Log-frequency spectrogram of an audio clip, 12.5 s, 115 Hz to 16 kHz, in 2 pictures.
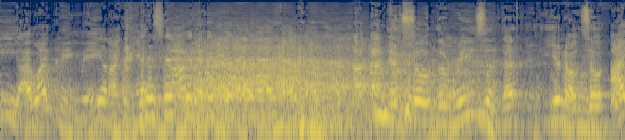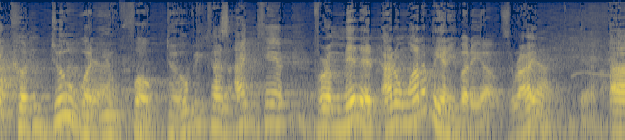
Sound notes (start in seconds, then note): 4.5 laughter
